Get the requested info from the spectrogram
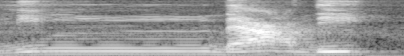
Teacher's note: গুন্না সহিত নুন সাকিনকে মিম সাকিনে পরিবর্তন করিয়া পড়তে হয়। ইকলাব অর্থ কিন্তু পরিবর্তন করিয়া পড়া।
